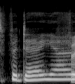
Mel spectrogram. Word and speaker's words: fideo: Pronounce the name of the pasta. – It's Fideo.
